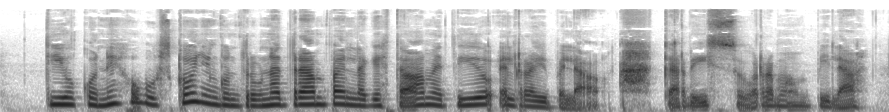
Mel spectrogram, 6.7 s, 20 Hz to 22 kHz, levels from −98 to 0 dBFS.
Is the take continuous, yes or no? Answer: no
